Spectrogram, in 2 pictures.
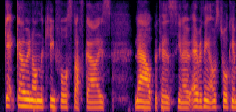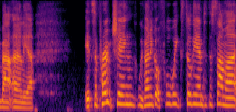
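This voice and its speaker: Woman, livestream host, hoarse voice, chatty with many fillers, lowish pitch. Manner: chatty, lots of fillers and restarts. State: hoarse, losing her voice. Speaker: podcast host. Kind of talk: casual livestream chat.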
